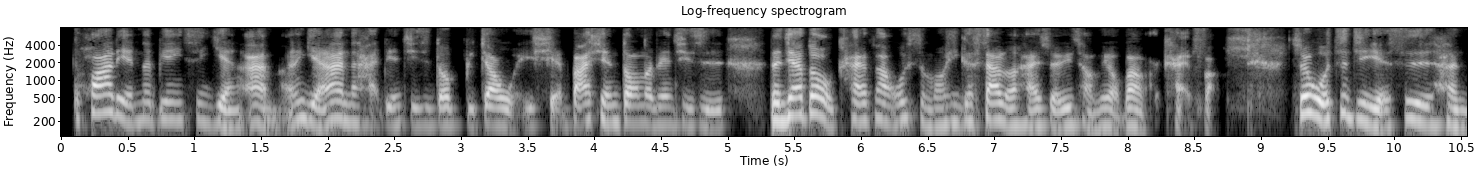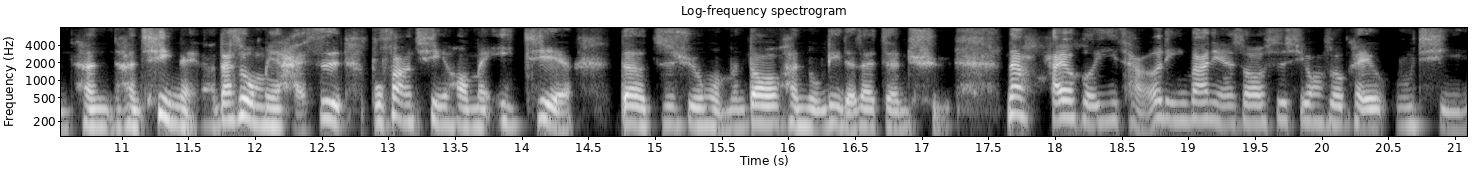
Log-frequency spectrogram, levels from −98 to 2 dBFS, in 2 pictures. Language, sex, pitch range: Chinese, female, 165-215 Hz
